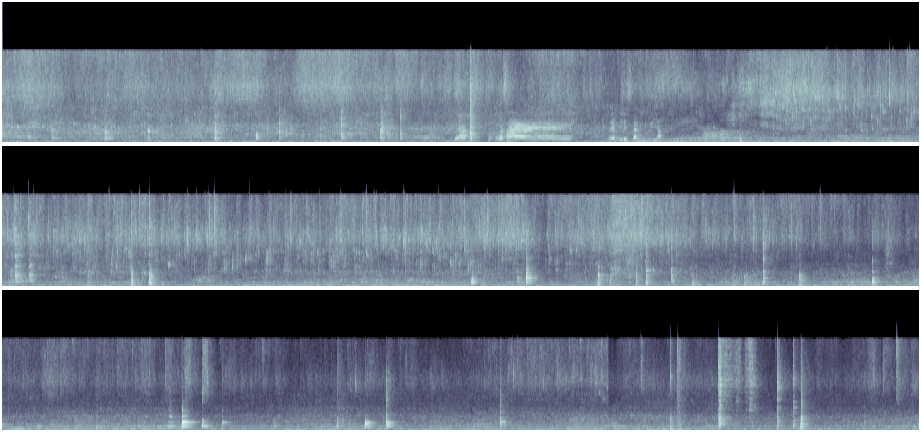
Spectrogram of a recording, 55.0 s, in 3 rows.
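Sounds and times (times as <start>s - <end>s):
food sizzling in hot oil: 0.0s - 45.1s
spatula scraping a wok: 51.0s - 51.8s.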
